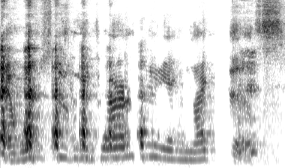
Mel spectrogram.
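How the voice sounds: A booming, put-on character voice sits at a middle pitch. It moves at a fairly slow pace.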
